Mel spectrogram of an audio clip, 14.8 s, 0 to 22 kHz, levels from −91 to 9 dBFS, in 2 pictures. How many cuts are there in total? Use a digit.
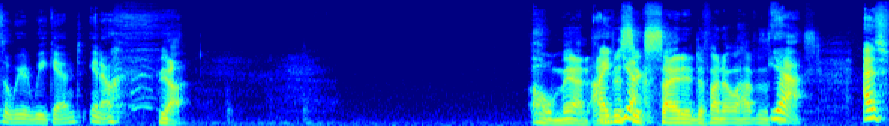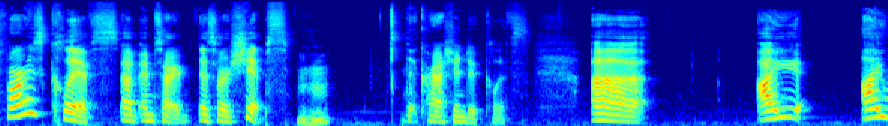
0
